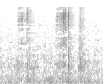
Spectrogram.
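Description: Faint snips of scissors cutting through white yarn, trimming a pom-pom: three or four short cuts, two of them close together about a second in.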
